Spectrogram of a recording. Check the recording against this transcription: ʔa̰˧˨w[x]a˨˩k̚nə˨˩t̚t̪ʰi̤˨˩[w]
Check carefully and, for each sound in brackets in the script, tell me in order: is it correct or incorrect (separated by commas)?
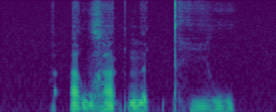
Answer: incorrect, correct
